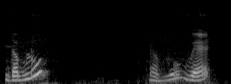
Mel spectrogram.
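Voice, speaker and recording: A woman teaching shorthand, going through each letter slowly and repeating the strokes as she writes them. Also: medium pitch, expressive, warm tone, breathy edge. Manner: deliberate, repeats letters and directions while writing. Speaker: stenography teacher. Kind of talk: slow step-by-step lesson explaining shorthand strokes.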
